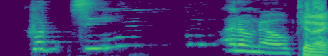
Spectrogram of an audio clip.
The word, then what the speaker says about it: Coutinho: He's a brilliant footballer, and I believe it's pronounced Coutinho. I don't know. Can I do it? Yeah. It's actually Philippe, not Felipe. It's Philippe Coutinho. Coutinho.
